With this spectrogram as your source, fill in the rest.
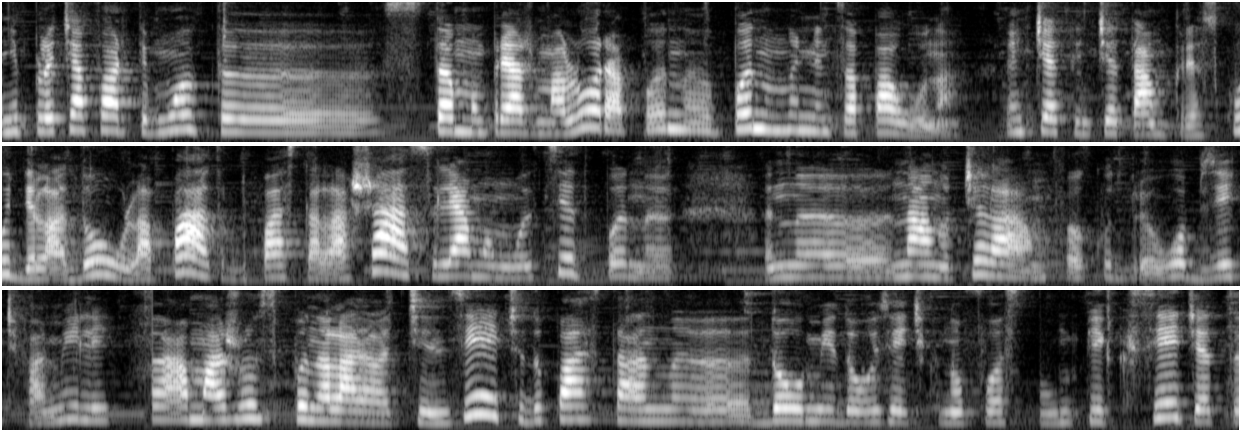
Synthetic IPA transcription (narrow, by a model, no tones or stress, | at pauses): nʲeplət͡ʃafoart̪emult̪ | səst̪əmɨnpɾʲeaʒumaloɾapɨnəpɨnənunʲensəpauna̰ | ɨnt͡ʃe̞t̪ɨnt͡ʃe̞t̪amkɾeskut̪̚d̪ʲela̰d̪o̞wəla̰pat̪ɾud̪upəast̪ala̰ʃasəleamɨmːult̪sit̪pɨnə | ɨnnanult͡ʃelaa̰mfəkut̪vɾʲo̰op̚t̪ze̞t͡ʃe̥familij | amaʒunspɨnəlat͡ʃinzet͡ʃʲd̪upəast̪aɨnd̪o̞wəmijd̪o̞wəzet͡ʃʲkɨnd̪ofo̞st̪umpikset͡ʃet̪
